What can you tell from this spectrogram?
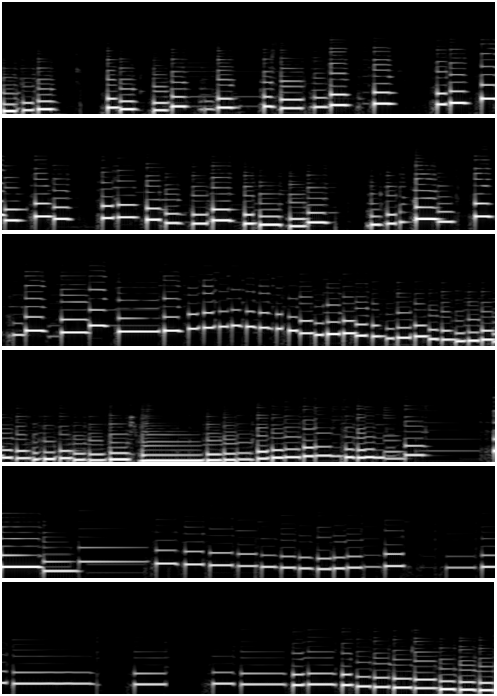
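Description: Electric guitar played clean through a breadboard audio compressor: a run of quick single picked notes, with notes sliding up and down in pitch in the middle.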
